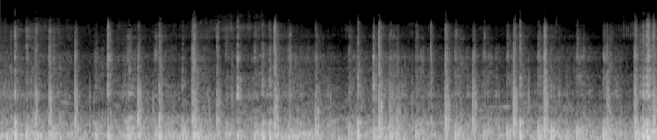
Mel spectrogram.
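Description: Fireworks display going off: a rapid, irregular run of bangs and crackles over a steady low rumble.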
